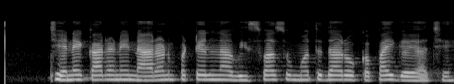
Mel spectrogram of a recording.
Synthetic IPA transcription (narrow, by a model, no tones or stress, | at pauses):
d͡ʒenekaɾɳ̃enaɾəɳ̃pəʈelnaʋɪʃʋasumət̪d̪aɾokəpaiɡəjat͡ʃʰe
